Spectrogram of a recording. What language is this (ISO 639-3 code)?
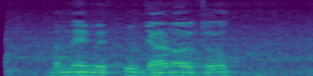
gig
